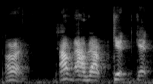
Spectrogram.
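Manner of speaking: loud high shoo. Acted. Mother NPC shooing the party down the stairs, loud. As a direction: chase them out loudly, high.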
